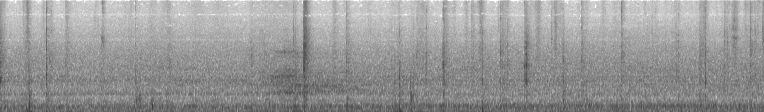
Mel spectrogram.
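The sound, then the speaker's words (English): Tarot cards being shuffled for a collective reading, faint soft riffling broken by many crisp little snaps and taps scattered through the whole stretch. “So I'm gonna pull a few cards. What do you have for this collective reading?”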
